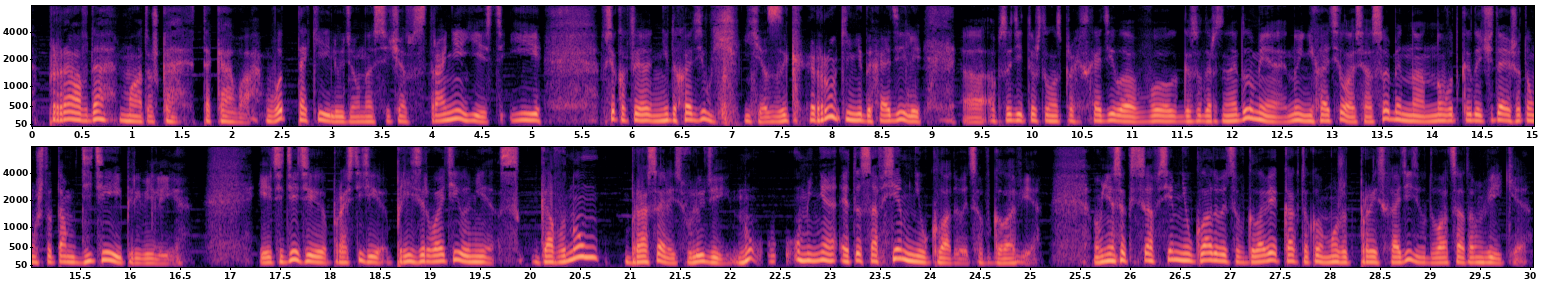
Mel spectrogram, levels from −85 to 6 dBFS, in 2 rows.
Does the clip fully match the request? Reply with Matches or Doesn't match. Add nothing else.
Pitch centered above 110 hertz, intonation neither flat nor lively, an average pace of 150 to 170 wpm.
Matches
